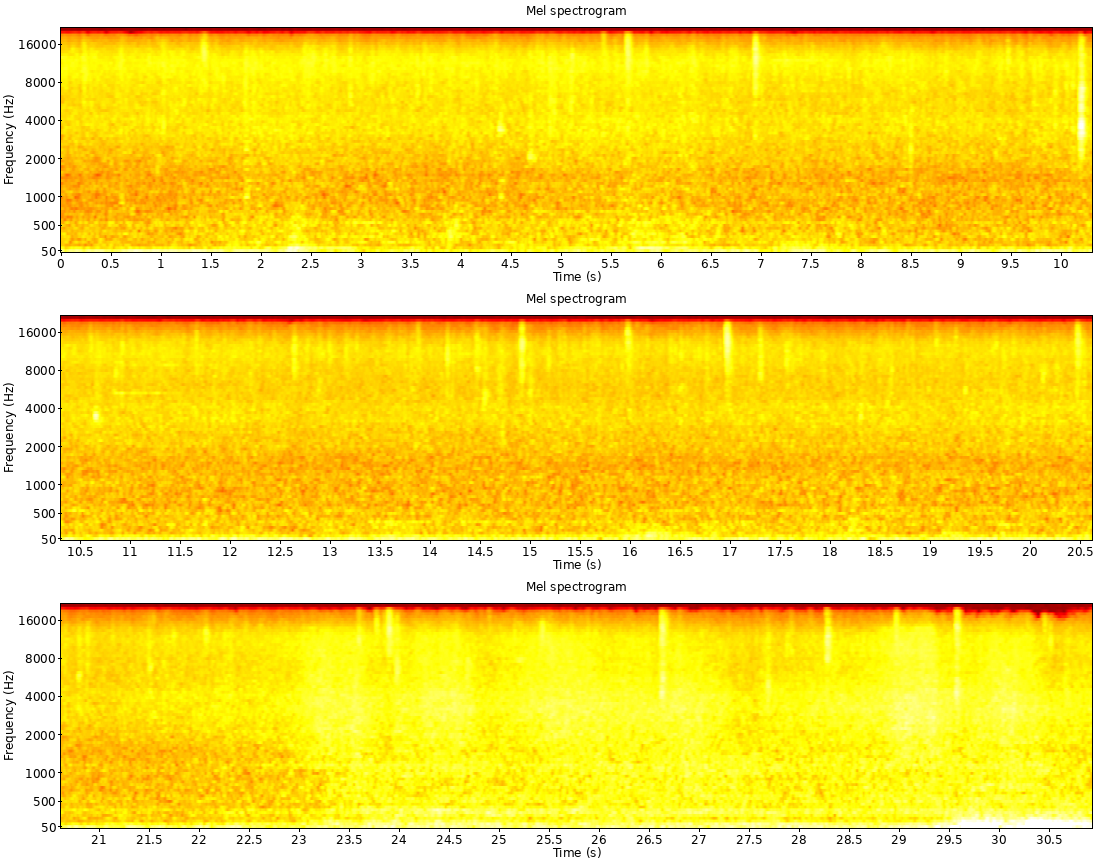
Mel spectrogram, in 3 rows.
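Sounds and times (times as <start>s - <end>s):
rain in the city: 0.0s - 30.9s
thunder in the city: 29.5s - 30.9s.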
